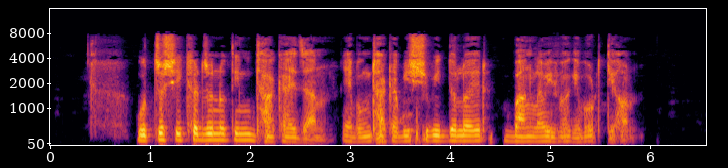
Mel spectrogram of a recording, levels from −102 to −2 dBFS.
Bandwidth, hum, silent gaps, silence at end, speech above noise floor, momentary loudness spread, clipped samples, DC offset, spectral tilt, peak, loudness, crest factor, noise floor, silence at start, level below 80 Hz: 8.2 kHz; none; none; 0.75 s; 64 dB; 14 LU; under 0.1%; under 0.1%; -3.5 dB/octave; 0 dBFS; -18 LUFS; 20 dB; -83 dBFS; 0.4 s; -58 dBFS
